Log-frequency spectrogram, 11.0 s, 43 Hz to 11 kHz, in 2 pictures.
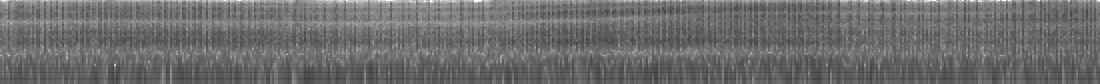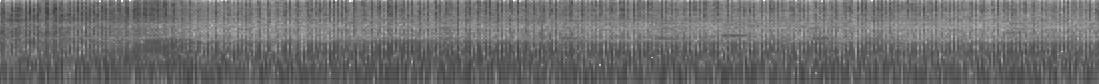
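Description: Twin engines of a large radio-controlled model C-47 on landing approach. Their pitch rises as the plane nears, then drops suddenly about six seconds in as it passes low and touches down on grass.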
